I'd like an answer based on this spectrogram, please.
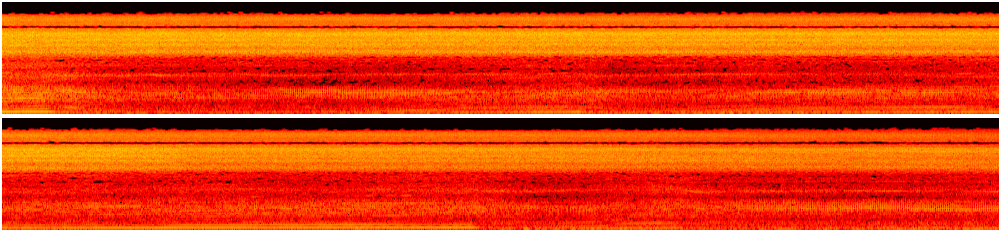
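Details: Male cicada singing on a tree beside another male that listens, several cicadas gathered on the trunk, filmed by phone: a dense, steady, hissing buzz that fills the high range, with faint low humming tones underneath.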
